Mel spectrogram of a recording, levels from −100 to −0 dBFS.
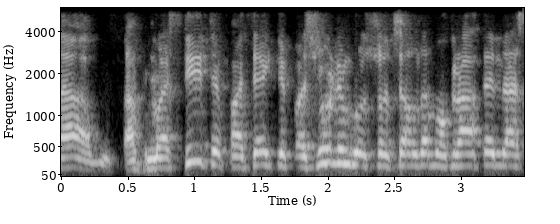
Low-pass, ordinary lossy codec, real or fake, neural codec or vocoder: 5.4 kHz; Opus, 64 kbps; fake; codec, 16 kHz, 8 kbps, FunCodec, trained on Chinese and English, 25 frames a second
